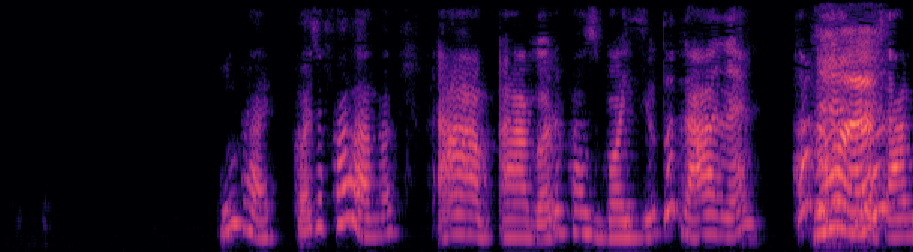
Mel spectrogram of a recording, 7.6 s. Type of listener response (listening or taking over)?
listening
